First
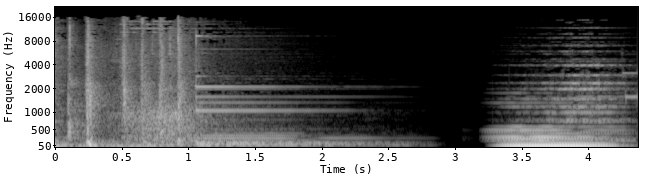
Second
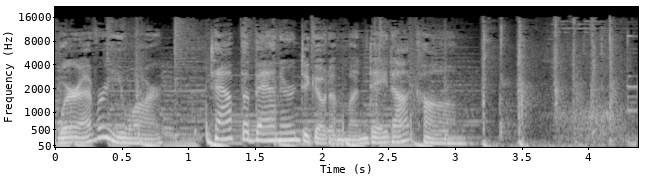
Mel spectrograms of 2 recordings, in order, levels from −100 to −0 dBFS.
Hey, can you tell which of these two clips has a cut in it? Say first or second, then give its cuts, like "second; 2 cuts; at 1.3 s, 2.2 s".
first; 1 cut; at 3.1 s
